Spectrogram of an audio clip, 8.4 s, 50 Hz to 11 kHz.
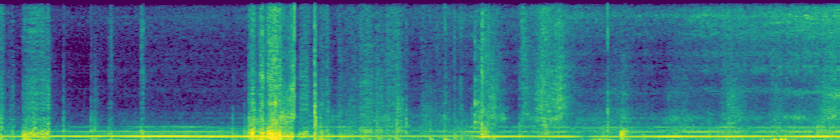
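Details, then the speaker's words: BMW E30 that died randomly while driving, fuel pump run via relay jumper wire: steady mid-pitched electric hum from the pump, which only runs after being smacked; failing electric fuel pump. "you guys hear that I don't know if you guys can hear through the camera but the fuel pump turned on I can hear it so"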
